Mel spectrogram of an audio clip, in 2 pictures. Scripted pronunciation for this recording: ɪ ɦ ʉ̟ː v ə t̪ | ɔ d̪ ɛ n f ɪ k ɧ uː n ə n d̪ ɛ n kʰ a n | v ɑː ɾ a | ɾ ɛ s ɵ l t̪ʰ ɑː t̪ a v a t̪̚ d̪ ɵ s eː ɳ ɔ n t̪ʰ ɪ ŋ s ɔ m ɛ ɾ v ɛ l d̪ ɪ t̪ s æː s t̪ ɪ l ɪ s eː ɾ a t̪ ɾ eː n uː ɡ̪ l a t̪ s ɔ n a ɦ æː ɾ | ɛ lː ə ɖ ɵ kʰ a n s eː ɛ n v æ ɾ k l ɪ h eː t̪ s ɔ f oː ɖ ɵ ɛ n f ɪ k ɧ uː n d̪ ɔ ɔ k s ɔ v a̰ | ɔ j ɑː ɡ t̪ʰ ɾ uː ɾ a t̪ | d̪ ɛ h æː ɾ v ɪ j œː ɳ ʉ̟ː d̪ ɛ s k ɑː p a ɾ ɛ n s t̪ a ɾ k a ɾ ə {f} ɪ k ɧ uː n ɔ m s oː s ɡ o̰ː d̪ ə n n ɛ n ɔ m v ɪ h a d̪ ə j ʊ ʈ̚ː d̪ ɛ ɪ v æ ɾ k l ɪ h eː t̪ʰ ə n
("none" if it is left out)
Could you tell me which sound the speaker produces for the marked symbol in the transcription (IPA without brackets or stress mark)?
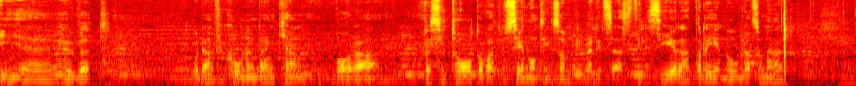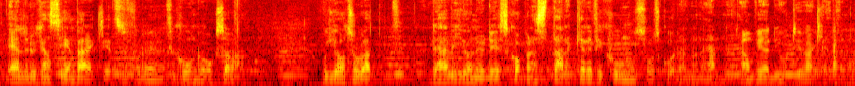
f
